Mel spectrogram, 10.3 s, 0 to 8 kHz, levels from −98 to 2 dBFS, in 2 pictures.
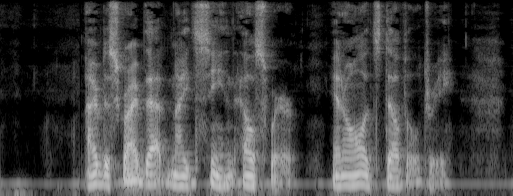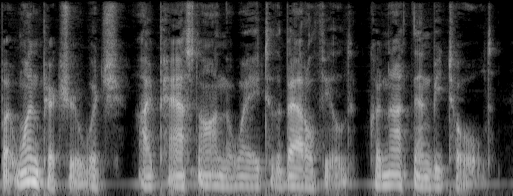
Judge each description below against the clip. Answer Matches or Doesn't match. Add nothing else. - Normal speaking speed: Matches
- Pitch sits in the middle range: Doesn't match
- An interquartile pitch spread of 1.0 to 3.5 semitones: Matches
